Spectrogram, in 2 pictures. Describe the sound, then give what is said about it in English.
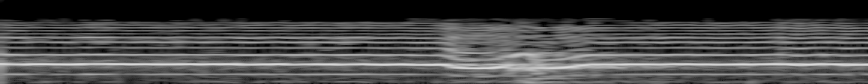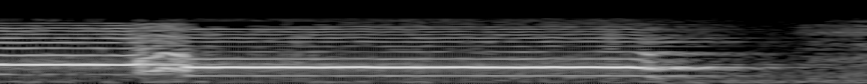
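A man standing on top of a great rock lets out a loud, long jungle call, a sustained wavering cry that yodels through sharp pitch breaks before dropping lower and cutting off after about five seconds, heard alone. “Now he climbed to the top of a great rock and gave the cry that was known to every denizen of the jungle.”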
